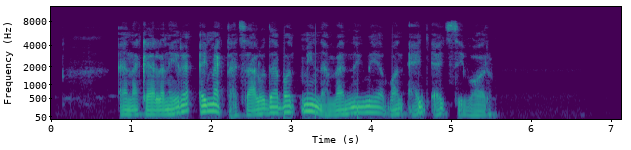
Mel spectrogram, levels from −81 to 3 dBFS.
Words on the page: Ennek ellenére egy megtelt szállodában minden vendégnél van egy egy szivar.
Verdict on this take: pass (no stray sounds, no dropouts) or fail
pass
